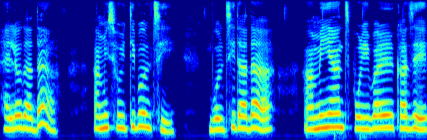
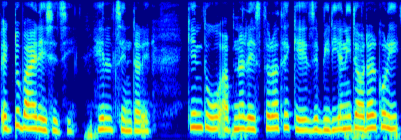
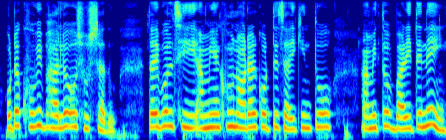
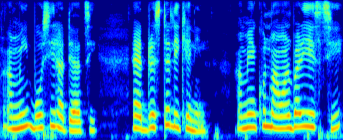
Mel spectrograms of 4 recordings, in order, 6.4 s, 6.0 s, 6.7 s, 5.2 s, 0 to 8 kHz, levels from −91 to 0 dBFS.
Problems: none marked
